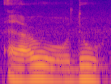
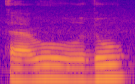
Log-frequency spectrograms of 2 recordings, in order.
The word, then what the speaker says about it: أعوذ: L'erreur à ne pas faire est de la prononcer del, qui donne a'oudou, ou la prononcer zay, qui donne a'ouzou. Donc il faut tout simplement la prononcer dhal, a'oudou.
